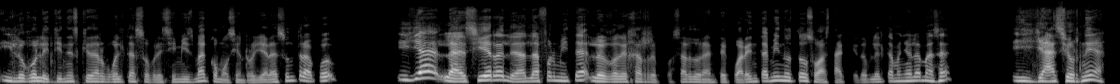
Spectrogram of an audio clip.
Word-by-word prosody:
y 170 -5 -1
luego 150 +2 +2
le 140 -5 +1
tienes 135 +2 -5
que 140 - -4
dar 130 -1 0
vueltas 125 +2 -5
sobre 105 -3 -7
sí 115 - -8
misma, 120 +7 -2
como 120 -9 -7
si - - -7
enrollaras 105 - -4
un 180 +1 -3
trapo. 175 - -1 0.6
Y 210 -2 -1
ya 285 +3 +7
la 140 -5 +6
cierras, 200 +6 +5
le 145 -6 -1
das 135 +2 +2
la 150 0 +2
formita, 185 +1 0
luego 135 -5 +2
dejas 125 0 -2
reposar 120 +2 -8
durante 110 -2 -5
40 130 +8 -2
minutos, 170 -3 0
o - - +2
hasta 100 0 -5
que 100 - -23
doble 110 +3 -7
el 120 - -12
tamaño 150 +2 -3
de - - +1
la 180 - 0
masa, 175 - 0 0.6
y 165 -4 -1
ya 150 0 +5
se 170 - +2
hornea. 175 +1 +1
140 Hz, 225 wpm, -24 LUFS, 120-170 Hz, 0.6 s, ya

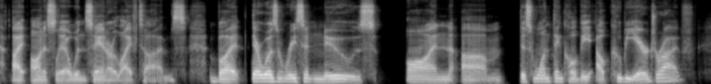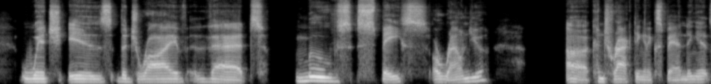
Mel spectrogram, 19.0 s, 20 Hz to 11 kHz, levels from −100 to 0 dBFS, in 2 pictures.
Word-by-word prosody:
I, - - +2
honestly - - 0
I 90 - -1
wouldn't 95 +1 -2
say 100 - +3
in 95 - -3
our 90 -1 -3
lifetimes, - - -4 0.3
but 115 -4 +2
there 130 -1 +7
was 135 0 +6
recent 130 -1 +2
news 115 -1 +2 0.4
on, 110 -3 -2
um, - - -6 0.2
this 125 +1 +2
one 125 0 0
thing 125 -1 -2
called 120 -3 -4
the 105 -3 -2
Alcubierre 115 0 0
drive, 135 0 -4 0.5
which 120 0 +1
is 115 -1 +2
the 125 - -1
drive 115 +1 -1
that 115 -3 -2 0.4
moves 145 -2 +6
space 110 +4 +1
around 110 +3 -2
you 165 +5 -3 1.0
uh, - - -1
contracting 115 -3 -2
and 100 - -6
expanding 105 +4 -4
it 110 0 -5
115 Hz, 115 wpm, -21 LUFS, 110-125 Hz, 1.0 s, there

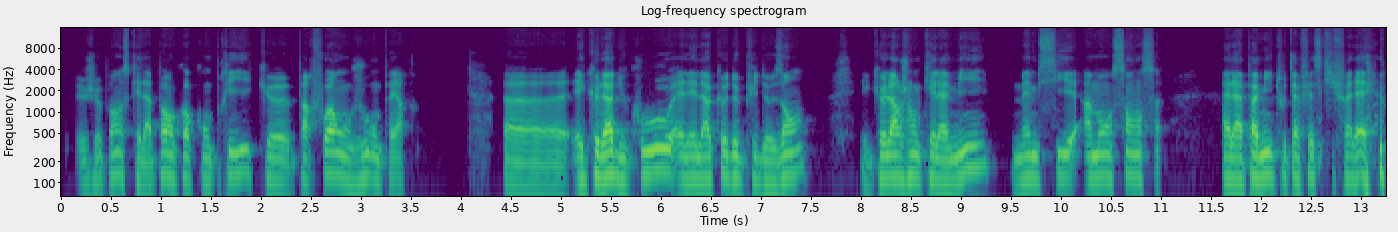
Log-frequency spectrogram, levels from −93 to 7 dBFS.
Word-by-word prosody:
Je 100 +3 -9
pense 130 +2 -5
qu'elle - - -6
a - - -2
pas 135 - +1
encore 125 - -1
compris 135 +6 -4
que 110 -3 -2
parfois 135 -1 +3
on 125 -4 0
joue, 120 +5 -4
on 115 - -4
perd. 105 - -6 1.0
Heu, 95 -2 -2
et 115 - -2
que 130 - +1
là, 130 +2 +9
du 115 -5 -2
coup, 150 +7 +3
elle 115 -4 0
est 120 - +1
là 115 0 +2
que - - -4
depuis 120 -2 -3
2 105 +1 -3
ans 135 +5 0 0.5
et 100 - -13
que 120 - -2
l'argent 125 +1 +4
qu'elle 120 -1 -1
a 105 - +3
mis, 160 +10 0 0.2
même 120 +2 -2
si 130 +3 -3
à 120 - +1
mon 125 0 +1
sens, 125 0 -4 0.7
elle 115 -1 +3
a 110 - +5
pas 125 +1 +5
mis 130 +1 +4
tout 130 - -9
à 125 - +2
fait 125 - -4
ce - - -12
qu'il - - -12
fallait. - - +1
120 Hz, 215 wpm, -24 LUFS, 110-130 Hz, 1.0 s, là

